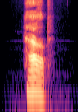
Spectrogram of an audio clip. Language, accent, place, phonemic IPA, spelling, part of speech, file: German, Germany, Berlin, /hɛrp/, herb, adjective, De-herb.ogg
- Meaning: 1. slightly bitter or sharp to the taste, often in a pleasant way; tart (but not in the sense of “sour”) 2. harsh; hard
